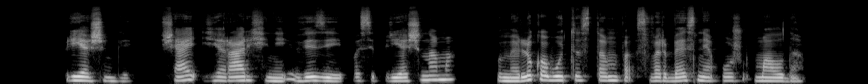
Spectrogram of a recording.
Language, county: Lithuanian, Alytus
